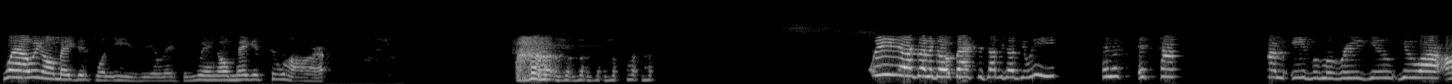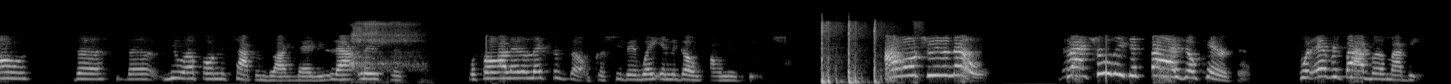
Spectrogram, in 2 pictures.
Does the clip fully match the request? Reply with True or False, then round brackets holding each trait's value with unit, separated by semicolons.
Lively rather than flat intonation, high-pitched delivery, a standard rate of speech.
True (8.2 semitones; 280 Hz; 155 wpm)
